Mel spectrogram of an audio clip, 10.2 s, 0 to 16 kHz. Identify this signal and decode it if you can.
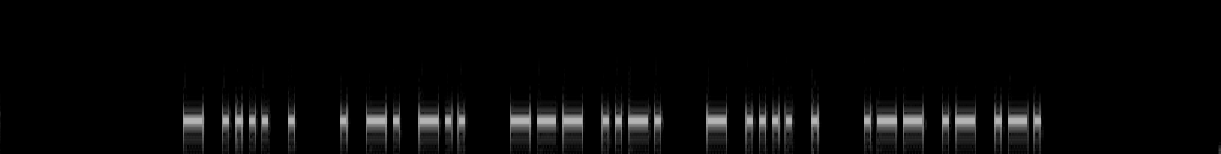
Morse code, heard as a keyed tone, about 22 wpm, 700 Hz. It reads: THE END OF THE WAR
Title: Speed-Racing - Sets of 5 Words 22wpm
